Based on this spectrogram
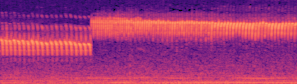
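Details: Singing domestic canary, recorded to teach young birds: a lower rolled trill for over a second, then an abrupt switch to a high, fast, shimmering trill that continues steadily, with a quiet low hum behind.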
